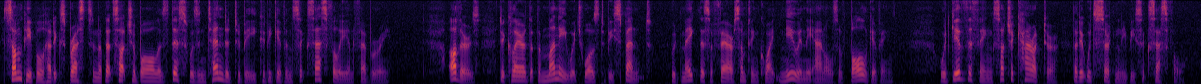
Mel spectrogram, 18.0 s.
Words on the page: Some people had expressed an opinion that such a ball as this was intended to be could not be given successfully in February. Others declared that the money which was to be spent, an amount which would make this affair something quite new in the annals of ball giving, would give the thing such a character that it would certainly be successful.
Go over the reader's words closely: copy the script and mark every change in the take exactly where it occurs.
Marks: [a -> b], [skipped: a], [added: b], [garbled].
Some people had expressed an [skipped: opinion] that such a ball as this was intended to be could [skipped: not] be given successfully in February. Others declared that the money which was to be spent, [skipped: an amount which] would make this affair something quite new in the annals of ball giving, would give the thing such a character that it would certainly be successful.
